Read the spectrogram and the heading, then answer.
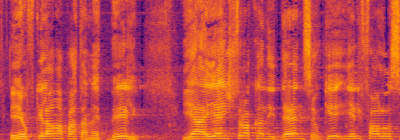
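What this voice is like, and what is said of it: Northeastern Brazilian accent, fast speech. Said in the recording (Portuguese): “vocês que vêm do Nordeste ... esse sotaque aí ... É o jeito que eu falo ... Eu falo rápido, eu falo acelerado, eu falo enrolado”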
